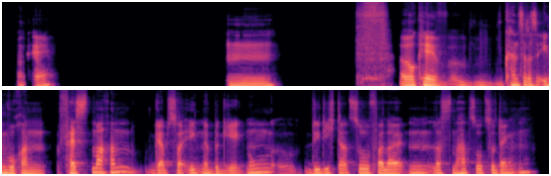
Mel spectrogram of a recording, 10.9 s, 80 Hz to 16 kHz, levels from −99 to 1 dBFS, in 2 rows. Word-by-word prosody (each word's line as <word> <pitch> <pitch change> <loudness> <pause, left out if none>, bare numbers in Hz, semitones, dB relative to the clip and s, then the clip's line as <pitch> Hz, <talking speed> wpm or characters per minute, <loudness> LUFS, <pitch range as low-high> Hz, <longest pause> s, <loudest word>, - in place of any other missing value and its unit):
Okay. 130 +3 -4 1.8
Mhm. 115 +2 0 1.2
Okay. 125 +1 +7
W 110 - -10 0.5
w - - -11
kannst 140 0 +3
du - - +3
das 135 - +2
irgendwo 140 -3 +3
ran 125 -2 0
festmachen? 175 +6 +2
Gab's 125 -1 0
da 135 - +1
irgend 140 +3 -3
'ne 135 - +1
Begegnung, 140 +6 -3
die 140 +1 0
dich 150 -1 -2
dazu 155 0 0
verleiten 145 +1 +1
lassen 135 0 -2
hat, 145 0 +1
so 150 0 -1
zu 145 0 -2
denken? 155 +6 -3
140 Hz, 135 wpm, -26 LUFS, 125-150 Hz, 1.8 s, Okay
